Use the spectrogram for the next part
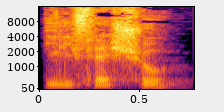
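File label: "il fait chaud", French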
